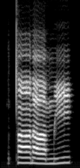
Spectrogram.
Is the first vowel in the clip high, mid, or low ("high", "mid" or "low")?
low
